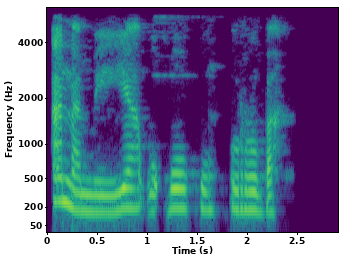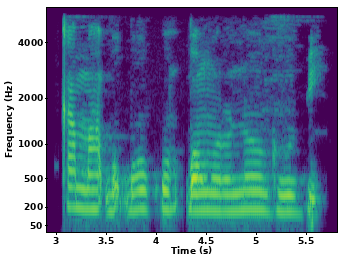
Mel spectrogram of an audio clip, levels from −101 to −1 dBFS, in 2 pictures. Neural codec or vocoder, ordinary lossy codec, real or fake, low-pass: none; none; real; 5.4 kHz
